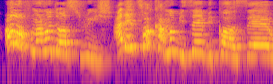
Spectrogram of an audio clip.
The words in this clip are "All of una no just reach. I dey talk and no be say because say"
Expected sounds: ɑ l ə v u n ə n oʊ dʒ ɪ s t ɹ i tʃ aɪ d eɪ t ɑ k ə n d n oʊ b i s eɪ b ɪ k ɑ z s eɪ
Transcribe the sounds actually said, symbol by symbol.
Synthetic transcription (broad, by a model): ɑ l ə f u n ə n oʊ dʒ ɪ s t ɹ i tʃ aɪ d eɪ t ɑ k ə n n oʊ b i s eɪ b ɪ k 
